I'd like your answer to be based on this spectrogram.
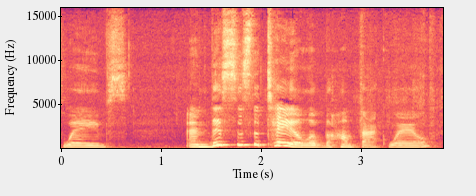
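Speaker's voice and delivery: lively storybook read-aloud; reading to children. A narrator's reading. Teacher reading The Snail and the Whale to kids. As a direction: read it warmly to a group of little ones. Reads picture book aloud.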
